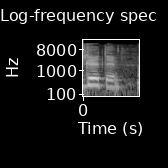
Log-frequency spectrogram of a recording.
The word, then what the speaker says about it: Goethe: Goethe.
